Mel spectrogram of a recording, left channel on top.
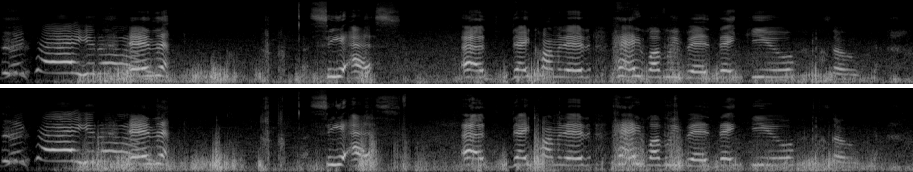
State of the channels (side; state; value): both; normal; correlation 0.53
